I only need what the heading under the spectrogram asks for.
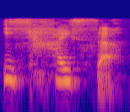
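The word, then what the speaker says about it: heiße: name is you say isa okay so you've got the e i sound in there so e i makes i sound and then this sound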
